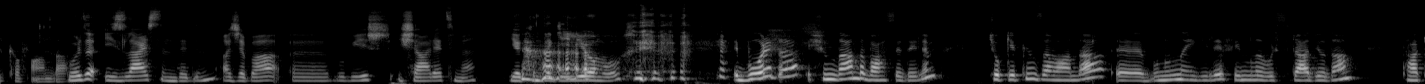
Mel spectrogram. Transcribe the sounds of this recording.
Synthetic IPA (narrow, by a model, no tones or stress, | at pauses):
ɾkʰafa̰nd̪a̰boɾad̪aʔizlʲæɾsind̪e̞d̪inad͡ʒabaːɯbubiɾ̥iʃaːɾɛt̪mɪ | jakʰɯnd̪aɟelʲijjo̞mu | ɛbuaɾad̪aʃund̪and̪abaxse̞d̪e̞lʲim | t͡ʃʰo̞kjakɯnzamand̪aɯːbununlˠailʲɟilʲɪfilʲmlˠavɯɾsɾad̪jo̞d̪an | t̪ʰaːk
